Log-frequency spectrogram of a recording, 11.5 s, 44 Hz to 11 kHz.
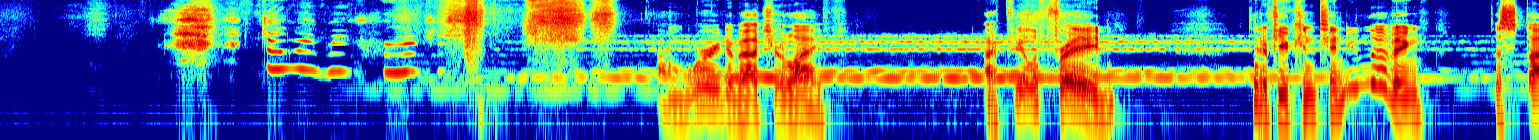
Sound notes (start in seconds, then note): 1.2 sobbing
